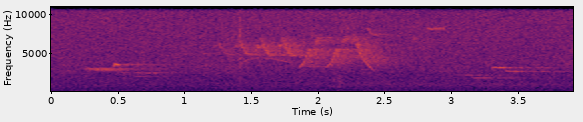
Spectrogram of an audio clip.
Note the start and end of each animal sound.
0.0s-1.1s: Wood Thrush (Hylocichla mustelina)
1.1s-2.7s: Chestnut-sided Warbler (Setophaga pensylvanica)
1.3s-2.3s: Eastern Wood-Pewee (Contopus virens)
1.6s-3.3s: Blackburnian Warbler (Setophaga fusca)
2.9s-3.8s: Wood Thrush (Hylocichla mustelina)

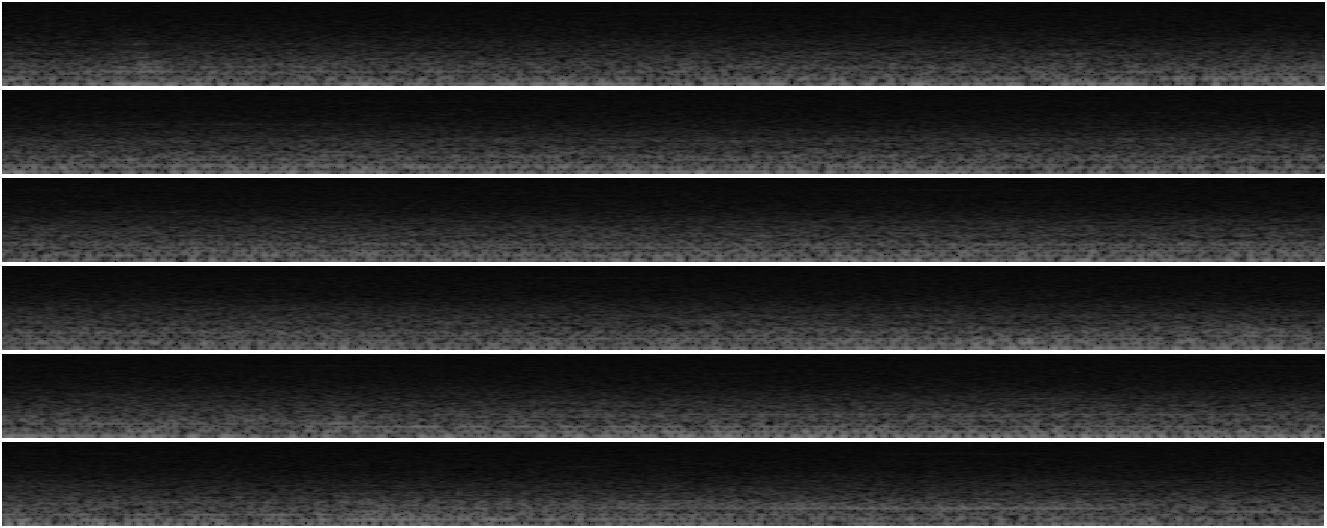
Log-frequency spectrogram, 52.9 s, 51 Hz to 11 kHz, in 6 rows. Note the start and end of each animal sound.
9.5s-11.1s: American Crow (Corvus brachyrhynchos)
16.0s-16.9s: Hermit Thrush (Catharus guttatus)
23.1s-24.6s: Dark-eyed Junco (Junco hyemalis)
29.7s-31.0s: Dark-eyed Junco (Junco hyemalis)
46.2s-46.9s: Hermit Thrush (Catharus guttatus)
47.8s-48.5s: Hermit Thrush (Catharus guttatus)

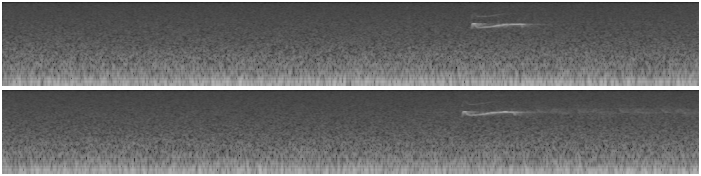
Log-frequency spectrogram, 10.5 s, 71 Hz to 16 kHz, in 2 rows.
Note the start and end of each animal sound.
3.4s-4.1s: Yellow-bellied Flycatcher (Empidonax flaviventris)
8.6s-9.2s: Yellow-bellied Flycatcher (Empidonax flaviventris)
9.2s-10.5s: Ovenbird (Seiurus aurocapilla)

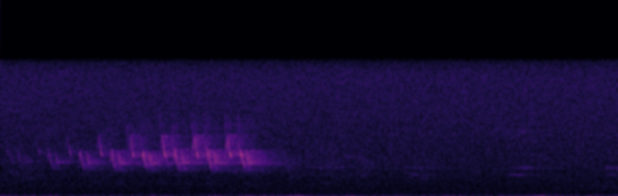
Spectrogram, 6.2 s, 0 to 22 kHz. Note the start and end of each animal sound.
0.0s-2.8s: Ovenbird (Seiurus aurocapilla)
3.0s-6.2s: Blue Jay (Cyanocitta cristata)

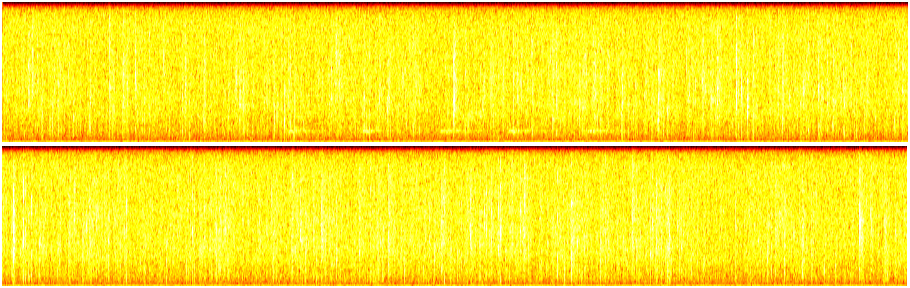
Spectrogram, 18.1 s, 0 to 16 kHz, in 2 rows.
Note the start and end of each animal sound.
2.7s-6.8s: American Crow (Corvus brachyrhynchos)

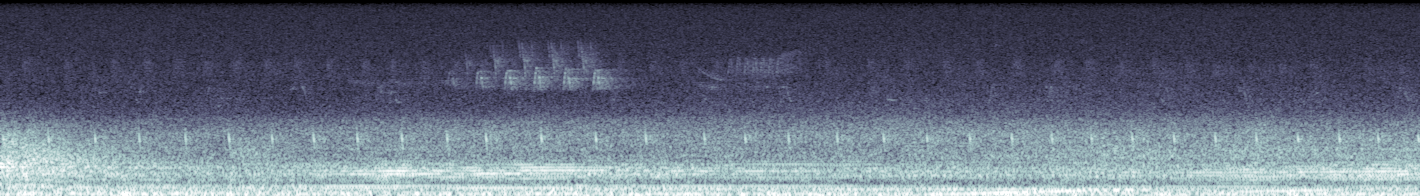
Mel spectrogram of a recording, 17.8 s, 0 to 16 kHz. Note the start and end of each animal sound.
2.2s-17.8s: Eastern Chipmunk (Tamias striatus)
5.3s-7.8s: Ovenbird (Seiurus aurocapilla)
8.7s-10.0s: Black-throated Blue Warbler (Setophaga caerulescens)

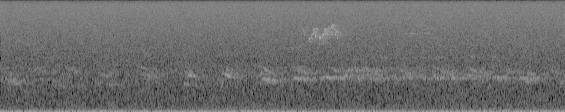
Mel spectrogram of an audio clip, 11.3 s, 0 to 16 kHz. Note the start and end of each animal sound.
0.0s-11.3s: American Herring Gull (Larus smithsonianus)
6.0s-7.0s: Magnolia Warbler (Setophaga magnolia)
7.9s-9.0s: Black-throated Green Warbler (Setophaga virens)

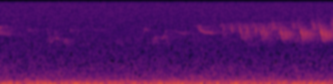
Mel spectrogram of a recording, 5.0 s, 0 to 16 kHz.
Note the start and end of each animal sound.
0.0s-5.0s: Red-eyed Vireo (Vireo olivaceus)
2.3s-4.1s: Black-throated Blue Warbler (Setophaga caerulescens)
3.5s-5.0s: Ovenbird (Seiurus aurocapilla)

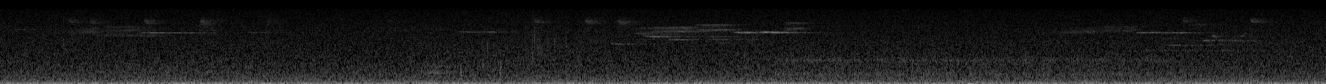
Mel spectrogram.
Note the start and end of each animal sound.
0.5s-2.6s: Black-throated Green Warbler (Setophaga virens)
4.3s-5.3s: Black-throated Green Warbler (Setophaga virens)
6.1s-8.5s: Black-throated Green Warbler (Setophaga virens)
6.3s-7.5s: Hermit Thrush (Catharus guttatus)
7.6s-11.9s: Yellow-bellied Sapsucker (Sphyrapicus varius)
10.3s-12.6s: Black-throated Green Warbler (Setophaga virens)
11.4s-12.7s: Hermit Thrush (Catharus guttatus)

